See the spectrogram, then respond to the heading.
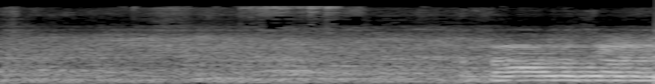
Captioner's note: none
